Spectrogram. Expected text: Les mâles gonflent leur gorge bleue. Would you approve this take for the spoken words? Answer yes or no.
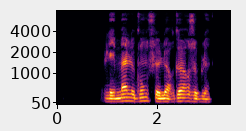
yes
